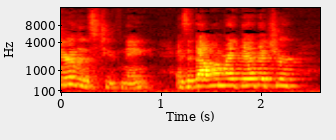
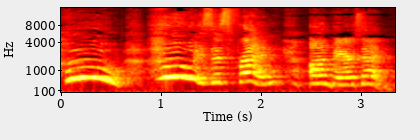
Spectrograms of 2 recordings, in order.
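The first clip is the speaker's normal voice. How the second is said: laughing; 7 semitones higher, 9 dB louder, slower than usual. Real, not acted. Laughing owl call.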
